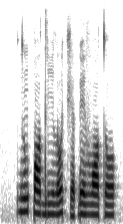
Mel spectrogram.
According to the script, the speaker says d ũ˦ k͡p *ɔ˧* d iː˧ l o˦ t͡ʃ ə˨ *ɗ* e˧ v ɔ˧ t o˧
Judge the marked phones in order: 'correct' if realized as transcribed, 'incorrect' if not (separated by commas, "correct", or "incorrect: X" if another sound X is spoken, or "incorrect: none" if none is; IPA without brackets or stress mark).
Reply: correct, correct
